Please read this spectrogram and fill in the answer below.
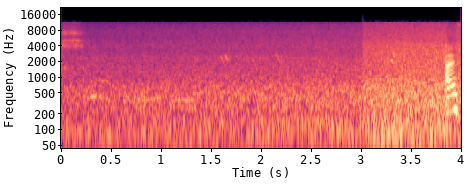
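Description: Steady outdoor rushing noise with no clear single source, stepping up louder about three seconds in.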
